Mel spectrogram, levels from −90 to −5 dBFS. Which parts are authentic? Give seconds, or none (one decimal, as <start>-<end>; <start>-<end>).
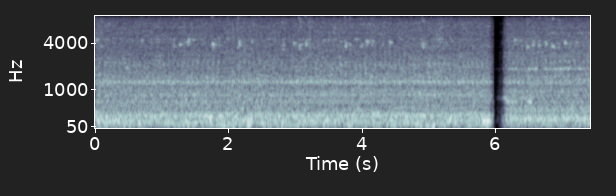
0.0-1.9; 2.7-7.4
